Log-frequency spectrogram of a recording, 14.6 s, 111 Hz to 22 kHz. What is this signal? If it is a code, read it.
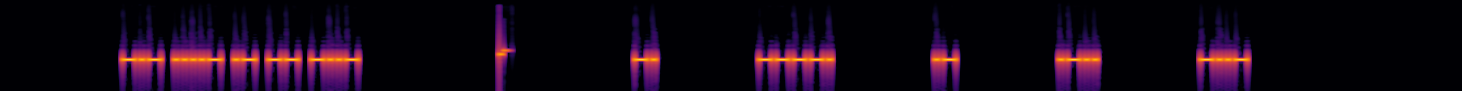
Morse code, heard as a keyed tone, about 27 wpm, spaced as for 12 wpm, 700 Hz. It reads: K4AMX N9ALX
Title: USA Call Signs - 5 Characters - 8x Character Spacing - 28wpm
